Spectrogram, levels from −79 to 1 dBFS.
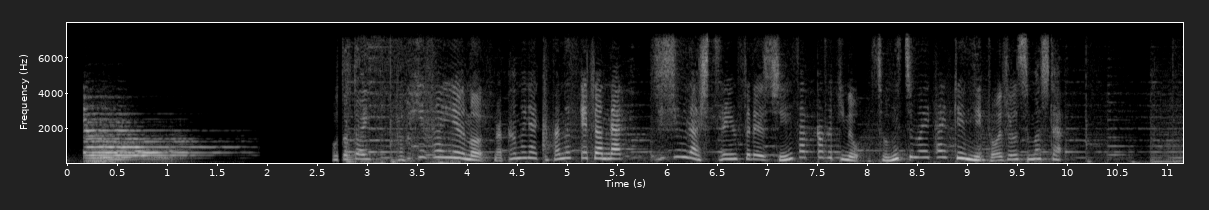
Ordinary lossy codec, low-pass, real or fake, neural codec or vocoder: none; 7.2 kHz; fake; codec, 16 kHz, 0.5 kbps, X-Codec, HuBERT features, trained on general audio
